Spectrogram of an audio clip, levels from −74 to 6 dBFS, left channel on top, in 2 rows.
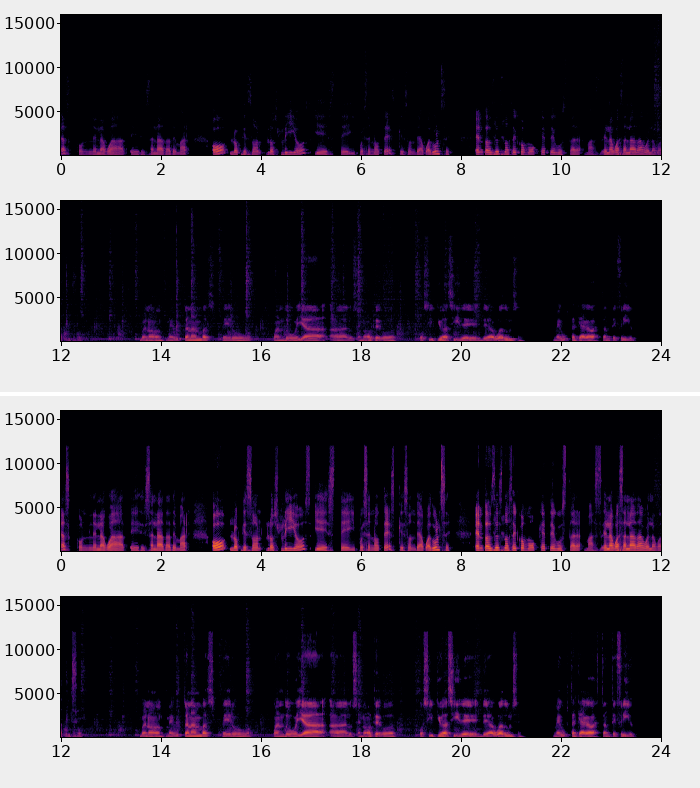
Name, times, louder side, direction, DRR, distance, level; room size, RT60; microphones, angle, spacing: voice 1, 0.0-12.4, right 8 dB, 80° right, 0.3 m, -33 dB
sound 1, 11.7-20.6, left 1 dB, 25° left, 4.5 m, -53 dB
voice 2, 13.6-15.8 16.2-18.7 19.2-21.3 21.9-23.5, right 4 dB, 45° right, 0.7 m, -34 dB
9.9 x 5.0 x 3.0 m
head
